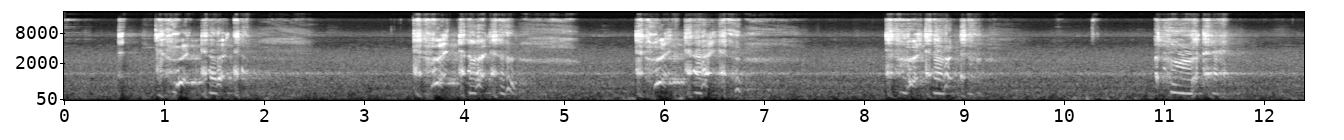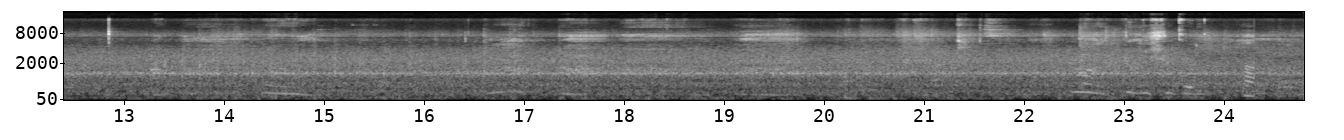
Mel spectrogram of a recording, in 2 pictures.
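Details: Infant coughing for a month despite many medications; echo, chest X-ray, throat X-ray and blood tests done without a diagnosis found. Five separate cough bursts over about twelve seconds: persistent cough.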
